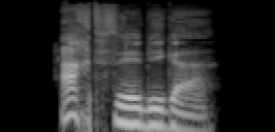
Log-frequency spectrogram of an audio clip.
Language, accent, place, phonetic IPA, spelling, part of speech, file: German, Germany, Berlin, [ˈaxtˌzɪlbɪɡɐ], achtsilbiger, adjective, De-achtsilbiger.ogg
- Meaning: inflection of achtsilbig: 1. strong/mixed nominative masculine singular 2. strong genitive/dative feminine singular 3. strong genitive plural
